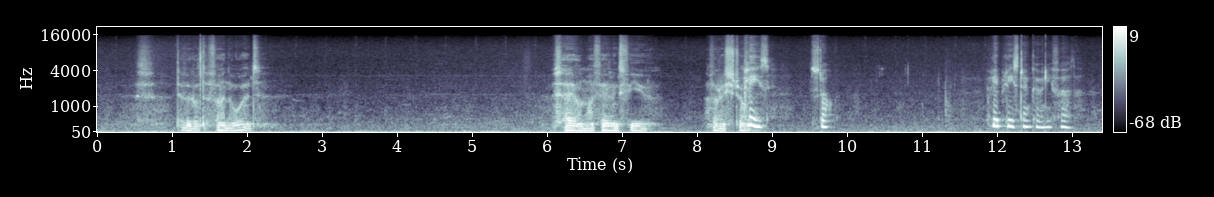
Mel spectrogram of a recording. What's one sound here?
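A man speaks quietly and seriously, close by.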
